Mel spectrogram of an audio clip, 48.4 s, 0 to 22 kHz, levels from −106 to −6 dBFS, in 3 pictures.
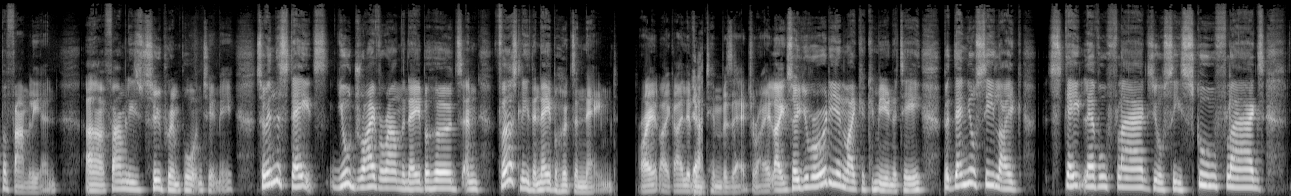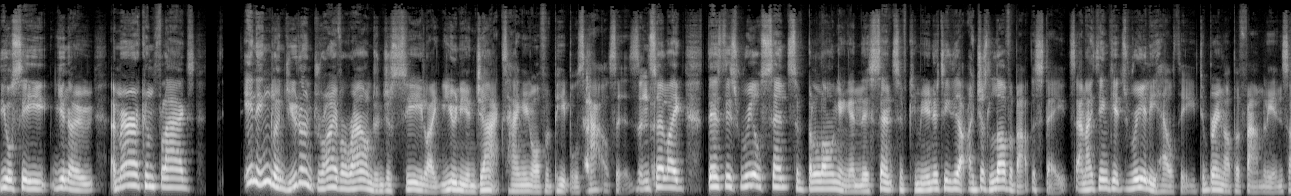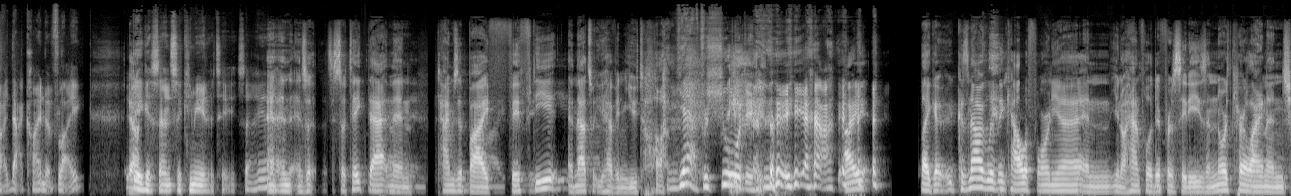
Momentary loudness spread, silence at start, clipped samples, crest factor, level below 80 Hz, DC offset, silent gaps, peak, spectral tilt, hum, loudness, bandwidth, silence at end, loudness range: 11 LU; 0 s; under 0.1%; 16 dB; -62 dBFS; under 0.1%; 7.71-7.94 s, 12.98-13.03 s, 18.70-18.85 s, 18.92-19.14 s, 33.32-33.38 s, 37.62-37.70 s, 43.41-43.74 s; -6 dBFS; -5 dB/octave; none; -23 LUFS; 19 kHz; 0 s; 5 LU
